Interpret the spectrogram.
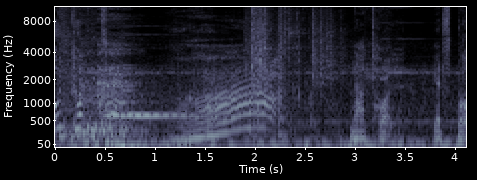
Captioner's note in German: Genervtes Grummeln, Plastikscheppern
